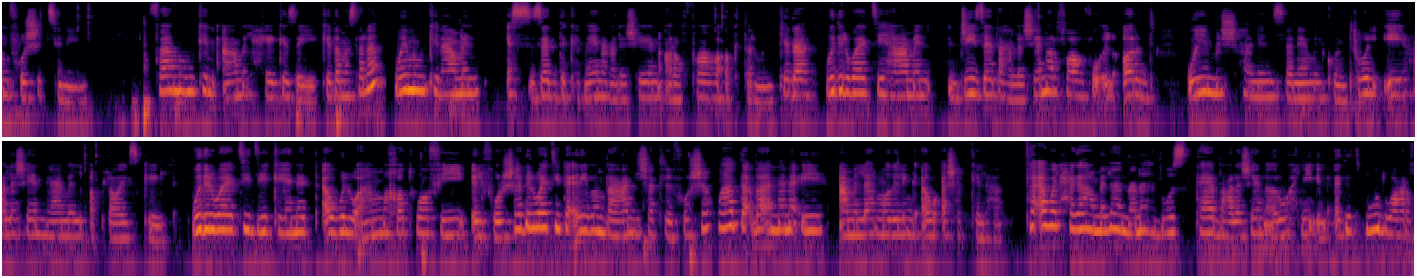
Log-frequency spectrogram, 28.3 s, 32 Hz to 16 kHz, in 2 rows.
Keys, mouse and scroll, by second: 1.6-2.9 middle drag, 4.2 s, 8.5 g, 13.2 ctrl+a, 15.9 middle click, 16.5 scroll up 1, 17.6-18.2 middle drag, 20.5-20.9 shift+middle drag, 26.0 Tab.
